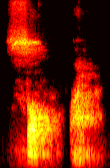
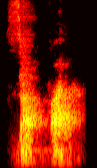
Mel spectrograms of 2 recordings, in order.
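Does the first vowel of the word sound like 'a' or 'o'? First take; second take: o; a. First: The first vowel is a dark, rounded 'o'. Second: The first vowel is a plain, open 'a'. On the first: This follows the original Arabic letter. "Hurufnya pakai sof" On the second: This is how people in Indonesia say it. "Tapi kita di Indonesia bilangnya Safar"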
